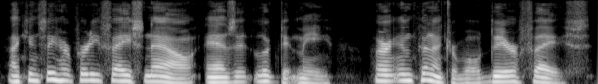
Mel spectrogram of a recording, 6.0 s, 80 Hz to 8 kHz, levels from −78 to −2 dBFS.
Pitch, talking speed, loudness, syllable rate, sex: 135 Hz, 150 wpm, -17 LUFS, 4.5 syllables/s, male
